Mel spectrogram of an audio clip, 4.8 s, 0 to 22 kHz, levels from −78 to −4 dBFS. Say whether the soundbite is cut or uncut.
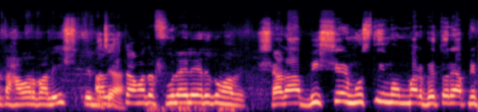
cut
